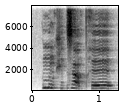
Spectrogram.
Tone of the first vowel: falling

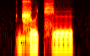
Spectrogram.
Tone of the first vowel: high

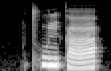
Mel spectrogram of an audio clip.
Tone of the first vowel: high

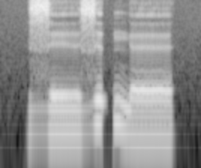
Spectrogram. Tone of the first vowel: low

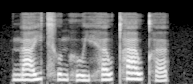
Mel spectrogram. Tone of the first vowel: rising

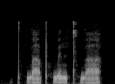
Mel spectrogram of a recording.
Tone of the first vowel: low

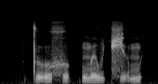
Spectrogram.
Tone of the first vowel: rising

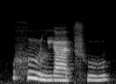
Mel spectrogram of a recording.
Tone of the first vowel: falling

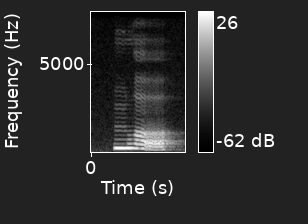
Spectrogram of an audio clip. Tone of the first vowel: low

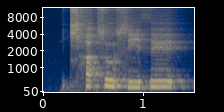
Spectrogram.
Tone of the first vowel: high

